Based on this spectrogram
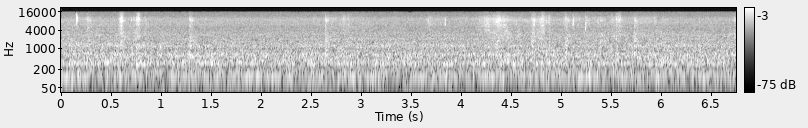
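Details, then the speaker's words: Wanhao Duplicator i3 / Monoprice Maker 3D printer cooling fan after repair, running at 12 volts: quiet steady hum with no buzz or rattle, slightly off balance; previously buzzed. "yeah it's it's really smooth now you can see it's a little off balance but remember before i kind of push it against the table and you can hear it buzzing not anymore and it's running excuse me it's running at 12 volts"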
